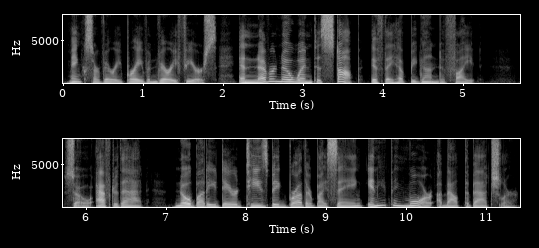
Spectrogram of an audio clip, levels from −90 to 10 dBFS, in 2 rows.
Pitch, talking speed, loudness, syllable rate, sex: 155 Hz, 180 wpm, -21 LUFS, 5.2 syllables/s, female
